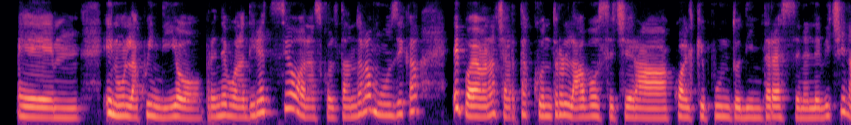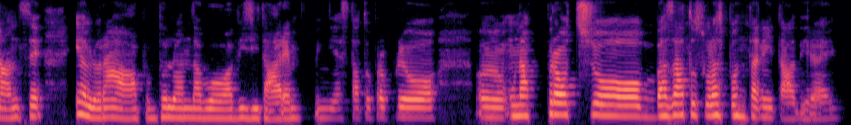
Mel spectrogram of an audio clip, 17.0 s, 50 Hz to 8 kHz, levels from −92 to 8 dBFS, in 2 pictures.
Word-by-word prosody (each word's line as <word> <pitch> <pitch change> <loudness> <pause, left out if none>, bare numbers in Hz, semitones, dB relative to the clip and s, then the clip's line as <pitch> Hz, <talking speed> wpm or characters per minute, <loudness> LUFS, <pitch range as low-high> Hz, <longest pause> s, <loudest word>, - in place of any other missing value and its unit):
ehm, 180 -3 +2 0.3
e 265 - +5
nulla 210 -4 +3
quindi 190 -4 -1
io 180 -4 +2
prendevo 200 +3 -1
una 190 -1 0
direzione 270 - 0
ascoltando 185 +2 -4
la 320 - +1
musica 240 +3 -2 0.3
e 355 - +4
poi 205 -8 +8
a 200 - +6
una 220 +6 0
certa 200 +1 -5
controllavo 205 -2 0
se 200 -1 -5
c'era 180 -2 +2
qualche 195 0 0
punto 195 -1 -2
di 180 - -3
interesse 190 +1 0
nelle 175 +1 -1
vicinanze 195 -2 -3 0.3
e 250 - -1
allora, 180 -4 +1
appunto, 170 +2 -6
lo 185 0 +1
andavo 170 -1 -2
a 165 - -2
visitare. 170 -1 -3
Quindi 170 -1 -14
è - - -17
stato 180 +2 -12
proprio, 185 -1 0 0.5
ehm, 185 -1 -1
un 205 0 -1
approccio 210 -2 +3
basato 225 +3 +2
sulla 220 0 +1
spontaneità 195 -5 -4
direi. 160 +3 -11
190 Hz, 150 wpm, -21 LUFS, 180-210 Hz, 0.5 s, poi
